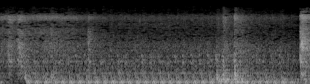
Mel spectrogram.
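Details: Honda CBR/CB150R injected engine fires and chugs unevenly for a couple of seconds, then dies abruptly when the throttle is blipped, with low-rev stumbling and an erratic idle.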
